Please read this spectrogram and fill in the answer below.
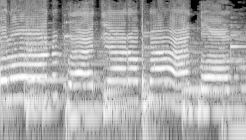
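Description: Live gamelan ensemble playing ebeg dance accompaniment: struck metal tones and hand-drum strokes under a high, wavering lead melody that bends in pitch.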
